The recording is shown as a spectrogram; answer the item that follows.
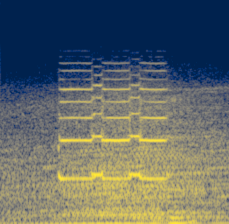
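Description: A single reedy, horn-like tone held for about a second, rising slightly in pitch twice, over a steady low rumble.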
